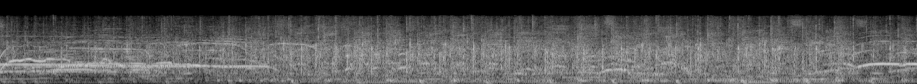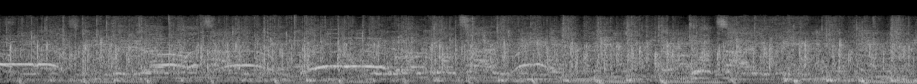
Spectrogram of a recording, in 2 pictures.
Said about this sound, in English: Please keep the emotions high and the hands clapping for the mayor of Harmontown, Mr. Dan Harmon.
